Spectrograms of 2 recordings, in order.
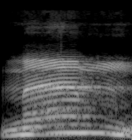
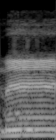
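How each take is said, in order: First: The word ends with a closing m sound. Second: The word ends on an open vowel. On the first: The speaker calls it wrong. "മാം അല്ല" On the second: The speaker calls it right. "ആട് കരയുന്ന പോലെ മേ മേ അങ്ങനെ പറഞ്ഞാലേ ശരിയാവുള്ളൂ"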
